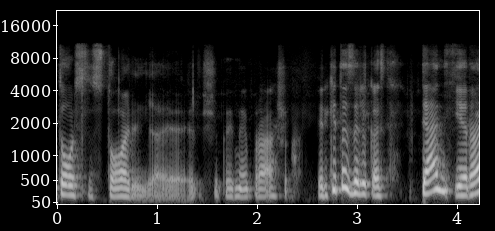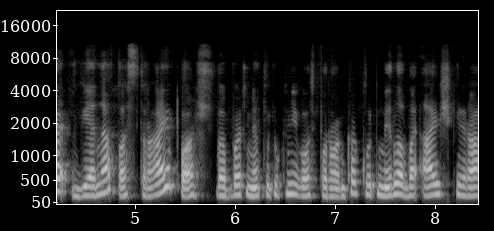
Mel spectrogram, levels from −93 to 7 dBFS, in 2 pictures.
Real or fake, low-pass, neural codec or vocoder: fake; 10.8 kHz; codec, 24 kHz, 3.1 kbps, DualCodec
